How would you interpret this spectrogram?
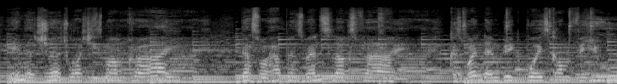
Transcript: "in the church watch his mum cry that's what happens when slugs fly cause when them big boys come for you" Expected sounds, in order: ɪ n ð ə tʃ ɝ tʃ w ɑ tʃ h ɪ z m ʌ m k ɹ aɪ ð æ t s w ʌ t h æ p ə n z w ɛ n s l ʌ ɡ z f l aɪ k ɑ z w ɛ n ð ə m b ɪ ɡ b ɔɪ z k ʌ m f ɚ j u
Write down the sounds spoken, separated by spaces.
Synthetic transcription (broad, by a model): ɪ n ð ə tʃ ɝ tʃ w ɑ tʃ h ɪ z m ʌ m k ɹ aɪ ð æ t s w ʌ t h æ p ə n z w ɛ n s l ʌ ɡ s f l aɪ k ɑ z w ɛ n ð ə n b ɪ ɡ b ɔɪ z k ʌ m f ɚ j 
